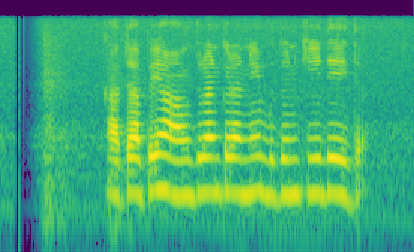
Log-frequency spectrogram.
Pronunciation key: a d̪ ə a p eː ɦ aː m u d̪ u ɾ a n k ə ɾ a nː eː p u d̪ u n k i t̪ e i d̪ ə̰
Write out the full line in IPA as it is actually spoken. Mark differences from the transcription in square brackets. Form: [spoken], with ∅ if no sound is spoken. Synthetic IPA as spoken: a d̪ ə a p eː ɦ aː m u d̪ u ɾ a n k ə ɾ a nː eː [b] u d̪ u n k i [d̪] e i d̪ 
